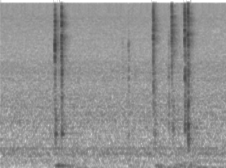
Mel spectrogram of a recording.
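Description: A computer keyboard is typed on sideways in a few sparse clicks, one near the start and a small cluster near the end, fairly quiet against a soft steady background.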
